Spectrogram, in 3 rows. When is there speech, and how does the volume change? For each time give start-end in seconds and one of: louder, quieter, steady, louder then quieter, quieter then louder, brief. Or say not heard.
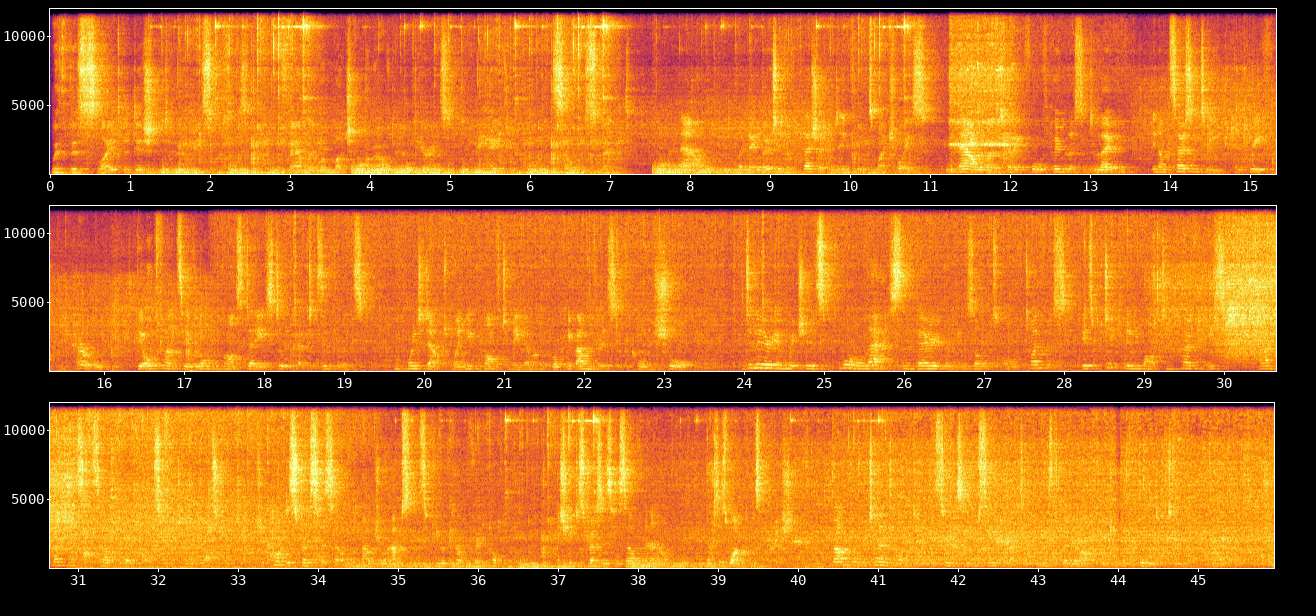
0.0-45.9 steady.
